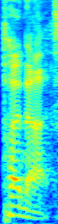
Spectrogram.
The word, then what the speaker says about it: Phanat: The H is silent.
